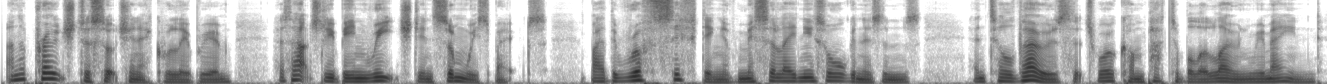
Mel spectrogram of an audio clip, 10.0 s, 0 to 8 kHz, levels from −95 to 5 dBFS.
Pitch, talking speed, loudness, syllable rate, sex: 110 Hz, 165 wpm, -22 LUFS, 5.8 syllables/s, male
